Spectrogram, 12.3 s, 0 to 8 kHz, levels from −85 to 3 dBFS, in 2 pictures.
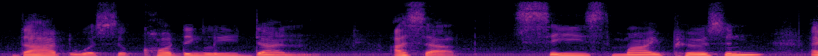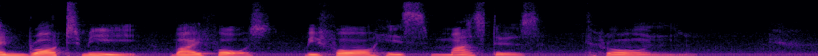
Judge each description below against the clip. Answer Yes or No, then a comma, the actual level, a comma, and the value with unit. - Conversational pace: No, slow, 85 wpm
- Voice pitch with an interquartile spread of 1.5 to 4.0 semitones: No, average, 4.5 semitones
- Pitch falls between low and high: Yes, medium, 145 Hz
